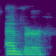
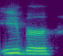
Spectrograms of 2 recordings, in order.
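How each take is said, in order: First: The middle consonant is a v sound. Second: The middle consonant is a b sound. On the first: This is how the name is actually spoken. "when you enunciate it, it's Ever" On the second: This is how the name looks in writing. "when you read it, it reads Eber"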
